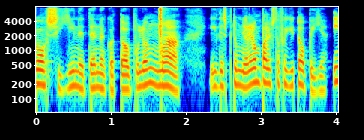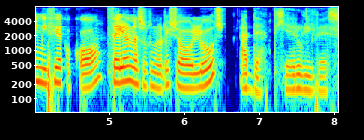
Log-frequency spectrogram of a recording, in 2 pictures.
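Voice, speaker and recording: At a moderate pace, a woman talks in a normal speaking voice at medium pitch with ordinary pitch variation. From Greece. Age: 30s. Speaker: podcast host. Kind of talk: casual monologue.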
